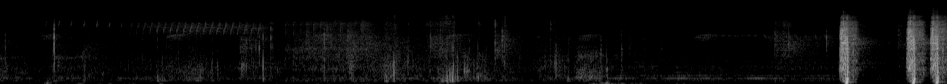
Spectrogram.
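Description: Sharp gunshots in a video game crack near the end, a few loud reports after quieter rustling and movement sounds.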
